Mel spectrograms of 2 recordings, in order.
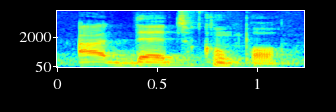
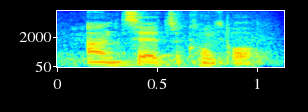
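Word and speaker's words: Antetokounmpo: a D so it's a dead to come PO but in the Greek way you say with the NT like onset to compo whatever you got just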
